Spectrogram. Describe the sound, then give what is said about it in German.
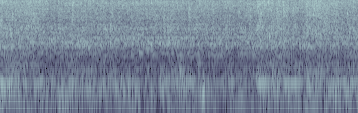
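Tap water runs steadily over half a cup of red lentils being rinsed in a sieve, a continuous hiss and splash with no breaks and no voices. “Und so Abwasch und schön waschen. Einfach im Sieb ein bisschen herum.”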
